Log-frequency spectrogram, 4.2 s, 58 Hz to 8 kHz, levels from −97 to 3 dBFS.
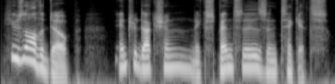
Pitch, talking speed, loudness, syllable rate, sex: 145 Hz, 100 wpm, -20 LUFS, 4.4 syllables/s, male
